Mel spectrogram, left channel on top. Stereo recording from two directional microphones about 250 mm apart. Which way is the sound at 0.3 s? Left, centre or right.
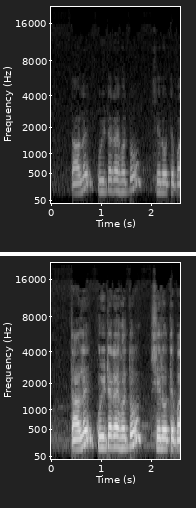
Centre.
